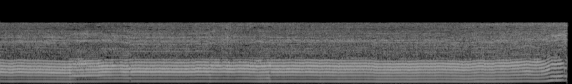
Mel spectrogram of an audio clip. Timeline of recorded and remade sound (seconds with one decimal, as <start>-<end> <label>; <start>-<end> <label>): 0.0-0.7 recorded; 0.7-1.3 remade; 1.3-2.1 recorded; 2.1-2.7 remade; 2.7-5.7 recorded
